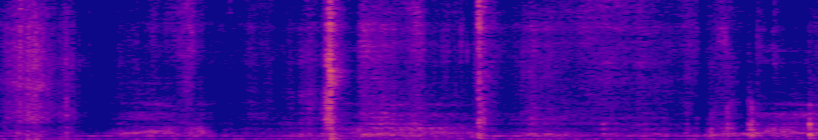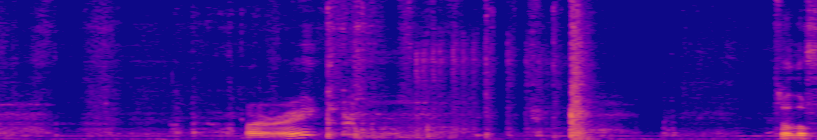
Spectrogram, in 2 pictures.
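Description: Cardboard rustles and scrapes as a box is opened.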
